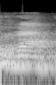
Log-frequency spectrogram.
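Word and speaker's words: wrap: यहाँ भी W silent है, और तो जाहिर सी बात है वर्ड है तो रैप।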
